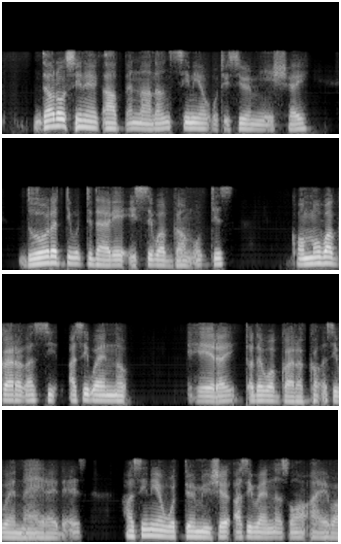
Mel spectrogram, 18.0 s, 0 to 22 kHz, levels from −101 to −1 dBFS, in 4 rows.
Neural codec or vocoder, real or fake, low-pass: codec, 16 kHz, 0.5 kbps, X-Codec, HuBERT features, trained on LibriSpeech; fake; 5.4 kHz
